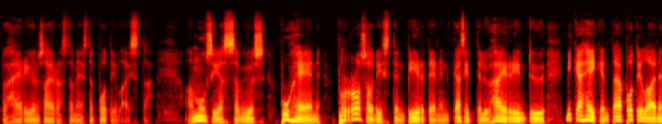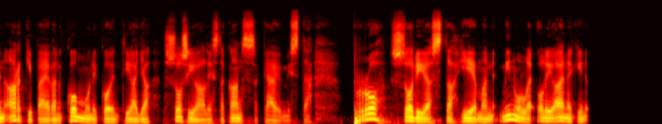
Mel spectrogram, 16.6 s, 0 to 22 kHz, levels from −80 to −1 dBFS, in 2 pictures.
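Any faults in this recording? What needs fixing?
No faults turn up in this speech audio, so nothing needs to be fixed; the smooth fade-out ending at 15.65 s is a normal edit.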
